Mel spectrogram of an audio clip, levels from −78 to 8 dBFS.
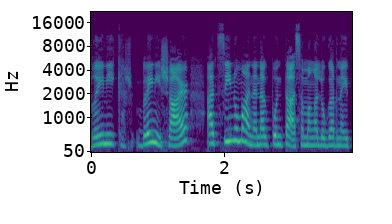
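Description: From 0.52 to 2.95 s there's de-emphasis applied wrongly: a treble-cut filter meant to undo pre-emphasis got used where there was nothing to undo, so the top end rolls off smoothly, about 8 dB down at 10 kHz versus 1 kHz. It sounds dull and muffled.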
